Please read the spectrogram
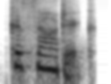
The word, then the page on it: cathartic: Indian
